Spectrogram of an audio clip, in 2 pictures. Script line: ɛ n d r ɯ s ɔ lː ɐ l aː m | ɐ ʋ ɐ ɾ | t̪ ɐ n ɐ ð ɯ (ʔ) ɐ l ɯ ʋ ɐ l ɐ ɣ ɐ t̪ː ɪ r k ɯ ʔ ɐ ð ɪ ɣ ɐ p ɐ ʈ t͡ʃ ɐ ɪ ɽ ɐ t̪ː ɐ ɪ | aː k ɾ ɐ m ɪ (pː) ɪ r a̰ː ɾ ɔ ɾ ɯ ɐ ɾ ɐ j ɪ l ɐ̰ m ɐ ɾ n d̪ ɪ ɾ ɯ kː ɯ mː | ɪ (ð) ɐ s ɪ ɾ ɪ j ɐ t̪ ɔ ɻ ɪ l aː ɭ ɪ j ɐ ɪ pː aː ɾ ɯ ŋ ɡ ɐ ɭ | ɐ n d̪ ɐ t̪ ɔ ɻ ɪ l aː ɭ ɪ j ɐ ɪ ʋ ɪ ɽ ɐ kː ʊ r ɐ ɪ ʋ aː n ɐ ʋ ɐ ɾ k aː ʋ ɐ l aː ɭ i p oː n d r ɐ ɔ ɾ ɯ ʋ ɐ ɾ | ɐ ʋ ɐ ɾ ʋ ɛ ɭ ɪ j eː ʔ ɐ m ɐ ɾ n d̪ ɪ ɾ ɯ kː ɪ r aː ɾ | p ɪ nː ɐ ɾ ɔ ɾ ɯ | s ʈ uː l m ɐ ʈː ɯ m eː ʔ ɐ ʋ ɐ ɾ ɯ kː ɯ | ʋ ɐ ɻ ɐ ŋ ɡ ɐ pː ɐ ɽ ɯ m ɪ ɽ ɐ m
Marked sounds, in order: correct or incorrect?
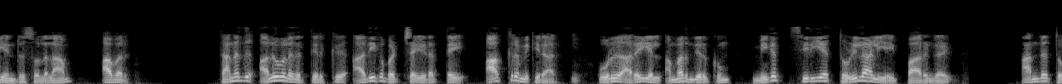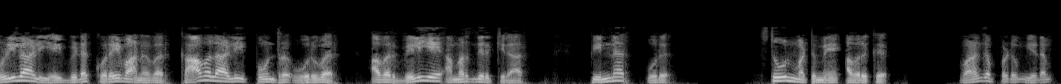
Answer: correct, incorrect, incorrect

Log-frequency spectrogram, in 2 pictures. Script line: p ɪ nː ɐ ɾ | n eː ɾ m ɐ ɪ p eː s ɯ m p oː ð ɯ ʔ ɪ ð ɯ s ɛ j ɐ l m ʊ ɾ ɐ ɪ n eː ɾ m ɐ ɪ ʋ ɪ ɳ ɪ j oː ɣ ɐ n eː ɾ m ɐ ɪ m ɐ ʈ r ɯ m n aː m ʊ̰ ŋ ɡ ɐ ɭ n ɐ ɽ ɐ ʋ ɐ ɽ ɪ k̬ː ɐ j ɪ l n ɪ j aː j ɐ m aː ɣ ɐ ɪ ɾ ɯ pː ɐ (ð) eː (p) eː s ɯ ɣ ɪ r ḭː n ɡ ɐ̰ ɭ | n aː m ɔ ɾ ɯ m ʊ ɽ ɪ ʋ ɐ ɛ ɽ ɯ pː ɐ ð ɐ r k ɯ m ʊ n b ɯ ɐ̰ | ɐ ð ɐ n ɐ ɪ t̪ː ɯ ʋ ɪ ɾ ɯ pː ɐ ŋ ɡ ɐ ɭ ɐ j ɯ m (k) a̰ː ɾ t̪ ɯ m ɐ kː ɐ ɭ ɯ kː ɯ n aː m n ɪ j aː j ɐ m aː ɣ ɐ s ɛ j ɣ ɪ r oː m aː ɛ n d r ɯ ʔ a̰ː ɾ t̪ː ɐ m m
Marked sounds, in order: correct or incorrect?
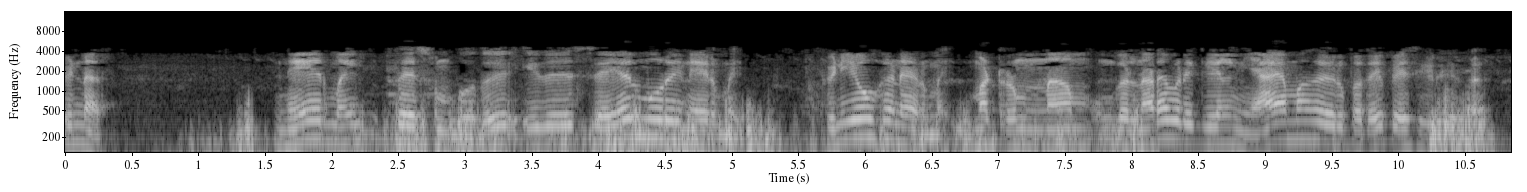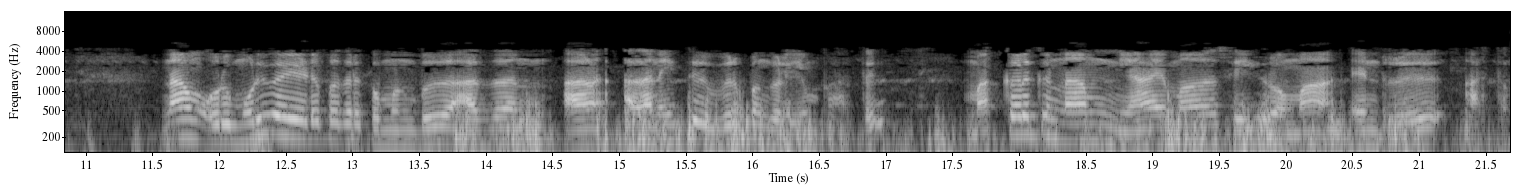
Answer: correct, correct, incorrect

